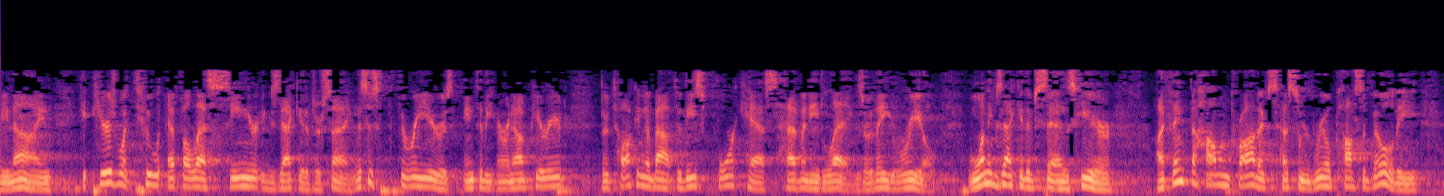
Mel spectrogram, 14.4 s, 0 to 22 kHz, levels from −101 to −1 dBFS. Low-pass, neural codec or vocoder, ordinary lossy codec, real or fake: 7.2 kHz; codec, 16 kHz, 16 kbps, FreqCodec, smaller model; MP3, 24 kbps; fake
